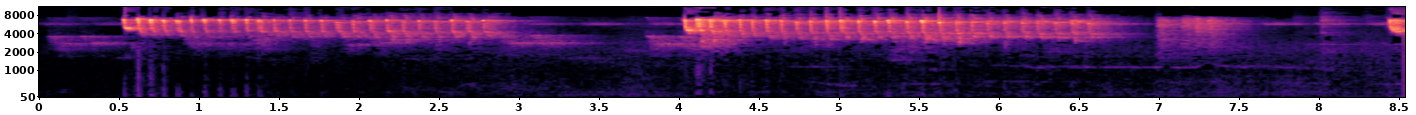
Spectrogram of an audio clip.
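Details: Konslet lovebird song with full isian, recorded in Cililin: two long runs of rapid, pulsing, buzzy chatter, each lasting about two and a half seconds, pulses fading gradually, followed by softer twittering and a steady thin high tone.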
